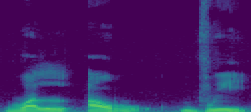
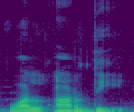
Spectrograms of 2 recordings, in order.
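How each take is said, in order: First: The word is said with careful, precise articulation. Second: The word is said with a common mispronunciation. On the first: The speaker calls it right. "এভাবে বলতে হবে" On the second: The speaker calls it wrong. "অনেকে বলে ওয়াল আরদি এটা কিন্তু ভুল"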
